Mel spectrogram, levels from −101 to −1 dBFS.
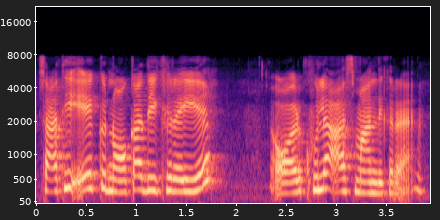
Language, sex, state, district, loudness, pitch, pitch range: Hindi, female, Uttar Pradesh, Lalitpur, -11 LUFS, 260 Hz, 240-290 Hz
